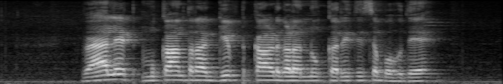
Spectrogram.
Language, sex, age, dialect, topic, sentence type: Kannada, male, 31-35, Mysore Kannada, banking, question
